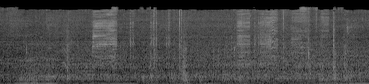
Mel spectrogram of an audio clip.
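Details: A steady low engine hum runs throughout, with scattered clicks and rustling bursts but no clear animal voice.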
